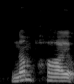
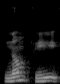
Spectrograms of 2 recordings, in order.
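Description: First: "NumPy" ending like the word pie. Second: "NumPy" ending like the letter P; NumPy as num-pee. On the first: Tutor introducing the package name to learners, NumPy said num-pie. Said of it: "or as some people pronounce it". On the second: Tutor giving other people's pronunciation of the package, NumPy said num-pee. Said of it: "as some people pronounce it". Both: Shown as a demonstration.

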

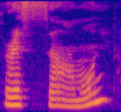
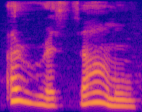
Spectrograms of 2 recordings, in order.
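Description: First: رسام slowly, no al; rassam, stretched; bare word slow. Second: الرسام slowly, no l, double r, ending -u; arrassamu, drawn out. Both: Shown as a demonstration. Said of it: "سأعيد قراءة الكلمات".

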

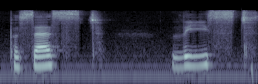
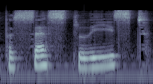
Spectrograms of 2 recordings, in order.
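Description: First: Reading possessed and least as a rhyme pair; possessed, least said as if they rhyme; rhyme words read out. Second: Possessed and least repeated with a rising, doubtful tune; possessed, least tried again, asking if they rhyme; questioning the rhyme. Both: Shown as a demonstration. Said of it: "Does that really rhyme?".

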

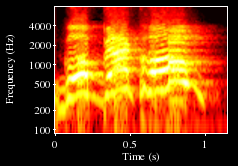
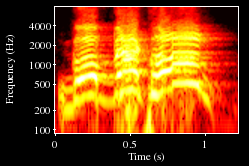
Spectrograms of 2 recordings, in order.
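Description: First: Much higher and louder, ringing command; emphatic quote. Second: High, loud, slowed call to go home; quoting guru loudly. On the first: Preacher repeating his guru's emphatic command to listeners, loud and high. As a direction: thunder the guru's words home. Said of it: "emphatically says". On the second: Preacher quoting his guru's call to devotees, loud and high. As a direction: proclaim it like the guru's summons. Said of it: "My Guru Maharaj says". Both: Retold or imitated.

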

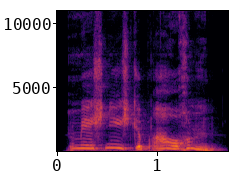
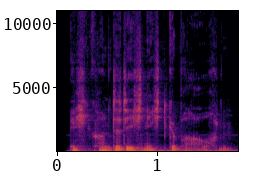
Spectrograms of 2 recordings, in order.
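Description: First: Very high, drawn-out indignant echo; indignant disbelief. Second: Said in the usual way. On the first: A narrator's reading. Halef protests at being called no use, indignant. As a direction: repeat it slowly, pitched right up in protest. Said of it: "indem er ganz energisch".

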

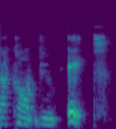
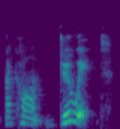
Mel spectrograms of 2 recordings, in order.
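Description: First: "it" set apart at the end and stressed; slow down and land on "it". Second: "do" punched louder and drawn out; stress on DO. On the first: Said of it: "the emphasis is on your behaviour". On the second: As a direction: lean slowly and hard on "do". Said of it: "the emphasis is on your capability". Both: Shown as a demonstration.

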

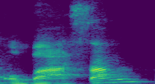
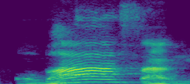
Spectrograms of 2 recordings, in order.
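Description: First: "obasang" low and brief, short a. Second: "obasang" with "baa" drawn out; long a. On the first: Teacher gives the word for aunt, short a in "obasang". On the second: Teacher gives the word for grandmother, long a in "obasang". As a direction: hold the first a after b in "obasang". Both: Shown as a demonstration. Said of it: "vokal panjang".

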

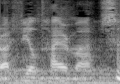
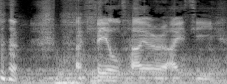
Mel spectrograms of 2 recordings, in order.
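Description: First: Said in the usual way. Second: Slow, laughing through the words. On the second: Real, not acted. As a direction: chuckle while admitting it.

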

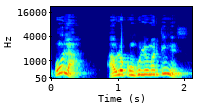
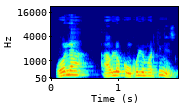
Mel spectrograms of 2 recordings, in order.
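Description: First: "Hola, hablo con Julio Martínez" with a strong rising question on Martínez; strong question tune. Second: Said in the usual way. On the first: Shown as a demonstration. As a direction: lift the whole question, hola raised. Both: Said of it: "Dejo y entono muy fuerte la interrogación".

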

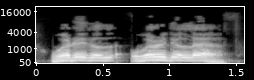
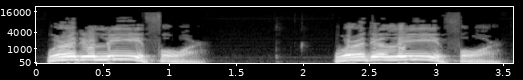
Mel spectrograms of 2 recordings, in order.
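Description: First: "live" short and relaxed. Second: "leave" with a long, tense "ee". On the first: Teacher contrasting "live" said short with "leave". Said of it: "어디에 사니". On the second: Teacher modelling "leave" with a long vowel for students. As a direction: stretch "leave" clearly. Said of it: "어디로 가려고 떠나니". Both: Shown as a demonstration.

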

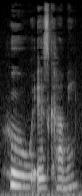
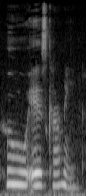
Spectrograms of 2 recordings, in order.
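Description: No difference in how they are said.

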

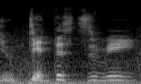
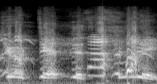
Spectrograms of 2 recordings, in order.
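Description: First: Said in the usual way. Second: Loud, high drawn-out wail through laughter; hammed-up tearful accusation; mock crying. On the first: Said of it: "And he's crying". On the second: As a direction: imitate a drunk brother bawling, cracking up as you do. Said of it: "He's on the ground crying".

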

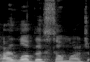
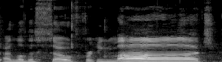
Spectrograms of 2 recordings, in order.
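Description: First: Said in the usual way. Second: "much" held long and louder; gushing emphasis. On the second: Real, not acted. Player adores the cat, gushing with a long "much".

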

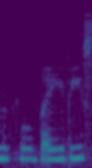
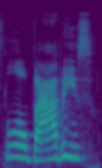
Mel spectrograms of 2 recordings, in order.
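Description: First: Said in the usual way. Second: "babbies" with a short a, as in cabbies; playful mispronunciation. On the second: Real, not acted. Player cooing about the toddlers, "babbies" with a short playful a.

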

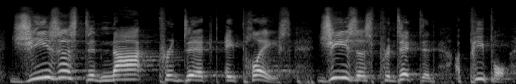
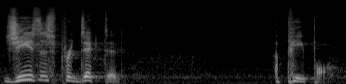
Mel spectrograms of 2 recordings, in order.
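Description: First: Slow and emphatic, leaning on place and people; a preacher stressing the key contrast; slow emphatic point. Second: Softer, fading into a whisper on a people; quiet echo of the preacher's main point; soft repeat. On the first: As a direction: drive home each word slowly. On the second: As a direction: let it sink in, dropping to a whisper. Same point repeated softly. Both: Acted.

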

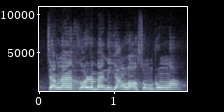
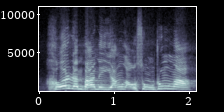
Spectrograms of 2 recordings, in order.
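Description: First: Said in the usual way. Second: Pitched-up, louder pleading question; the father asks who will care for him, pleading; old man pleading. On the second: Acted. Acted line, then retold plainly.

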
